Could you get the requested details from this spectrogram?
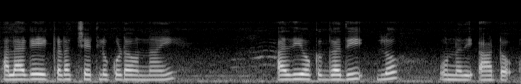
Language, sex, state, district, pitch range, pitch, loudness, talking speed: Telugu, female, Telangana, Mahabubabad, 220-230 Hz, 225 Hz, -16 LUFS, 140 wpm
